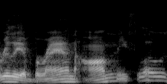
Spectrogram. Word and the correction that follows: Umiflow: is that what it's called? – Umiflow, yeah. – Umiflow, yeah, okay. Sorry, I didn't mean to completely butcher that.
